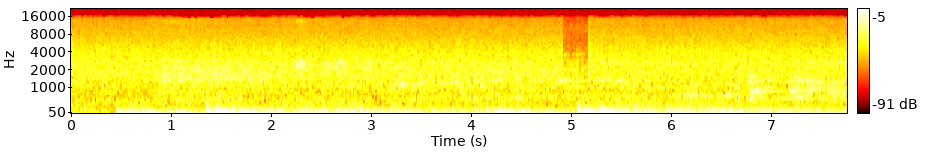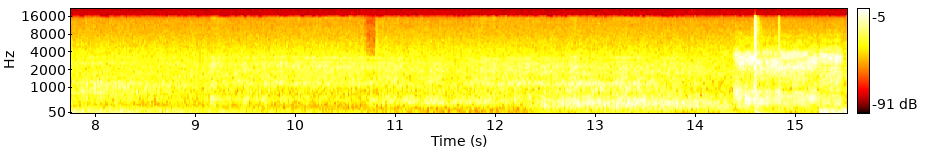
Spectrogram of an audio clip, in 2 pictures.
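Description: Faint whistling tones from a radio rise and fall between stations.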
